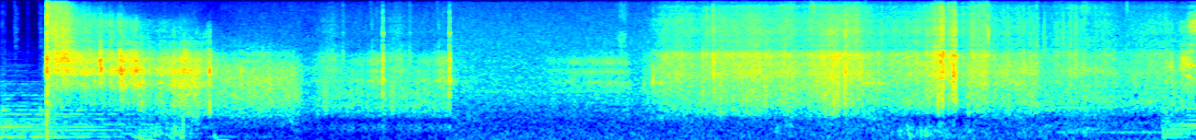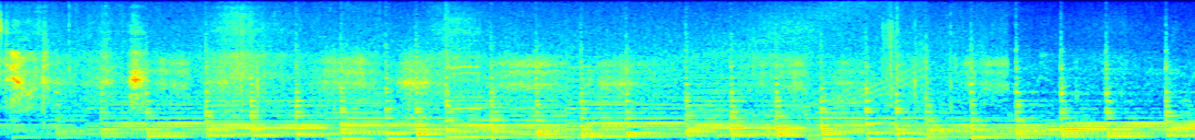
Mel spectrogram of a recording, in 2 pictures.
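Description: A single loud gunshot about half a second in, its report echoing and fading over a second or two: the shot that brings down a wolf on the hillside. Wind and rustling noise follow, and background music takes over about twelve seconds in.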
